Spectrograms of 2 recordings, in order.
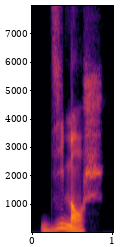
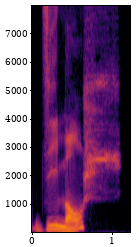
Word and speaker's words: dimanche: On dit dimanche. Dimanche dimanche. Alors attention, ici tu as toujours la nasale en en OK dimanche et ici tu as.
